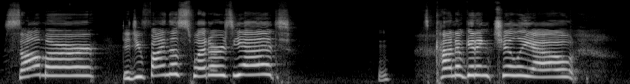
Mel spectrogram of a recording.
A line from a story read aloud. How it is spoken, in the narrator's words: From downstairs, mother yelling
